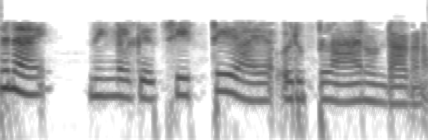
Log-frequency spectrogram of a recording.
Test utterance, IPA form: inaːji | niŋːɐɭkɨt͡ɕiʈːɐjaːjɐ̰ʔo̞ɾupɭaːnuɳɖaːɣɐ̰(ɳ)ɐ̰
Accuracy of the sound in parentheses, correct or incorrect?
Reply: correct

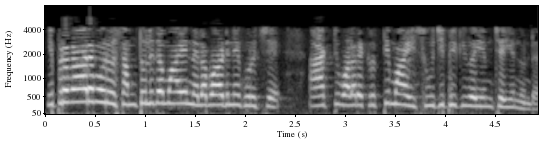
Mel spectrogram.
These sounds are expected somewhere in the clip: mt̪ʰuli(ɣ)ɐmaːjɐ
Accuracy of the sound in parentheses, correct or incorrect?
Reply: incorrect: ð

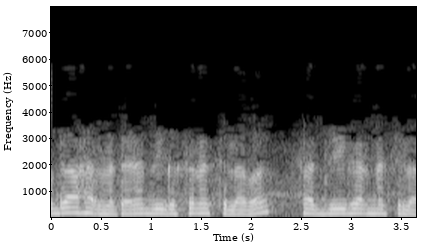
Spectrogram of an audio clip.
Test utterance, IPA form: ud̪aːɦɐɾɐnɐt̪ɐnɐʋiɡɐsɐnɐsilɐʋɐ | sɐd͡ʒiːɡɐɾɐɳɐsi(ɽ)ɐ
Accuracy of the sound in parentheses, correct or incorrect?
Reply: incorrect: l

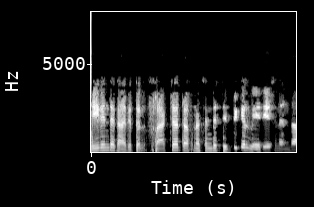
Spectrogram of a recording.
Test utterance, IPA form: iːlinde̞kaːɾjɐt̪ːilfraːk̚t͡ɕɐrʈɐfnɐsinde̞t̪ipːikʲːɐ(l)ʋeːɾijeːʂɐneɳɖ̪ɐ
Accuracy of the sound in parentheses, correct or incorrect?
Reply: correct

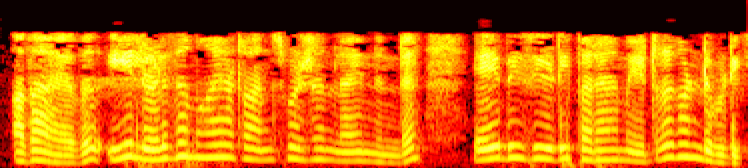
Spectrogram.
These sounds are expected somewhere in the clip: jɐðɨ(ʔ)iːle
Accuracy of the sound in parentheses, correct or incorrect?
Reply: correct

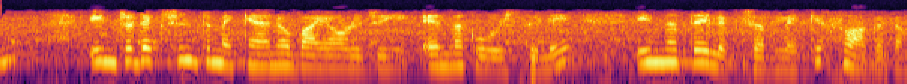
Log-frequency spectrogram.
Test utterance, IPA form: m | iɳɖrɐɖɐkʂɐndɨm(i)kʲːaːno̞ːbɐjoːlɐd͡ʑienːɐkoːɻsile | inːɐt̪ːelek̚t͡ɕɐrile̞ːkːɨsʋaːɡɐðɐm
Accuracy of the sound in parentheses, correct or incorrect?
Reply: incorrect: e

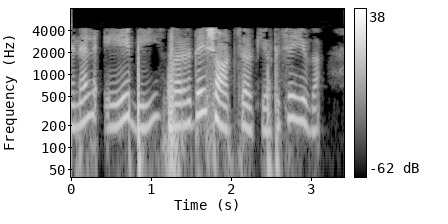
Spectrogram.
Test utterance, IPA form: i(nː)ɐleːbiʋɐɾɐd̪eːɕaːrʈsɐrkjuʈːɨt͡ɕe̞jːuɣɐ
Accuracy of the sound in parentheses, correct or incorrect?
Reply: incorrect: n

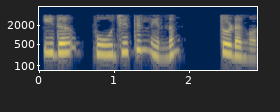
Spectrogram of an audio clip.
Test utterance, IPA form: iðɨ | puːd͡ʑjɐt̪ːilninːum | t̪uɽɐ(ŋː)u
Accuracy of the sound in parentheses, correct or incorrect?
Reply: correct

